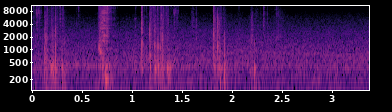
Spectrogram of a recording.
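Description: Hands grip and scrape on rough stone as a figure climbs.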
